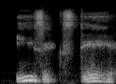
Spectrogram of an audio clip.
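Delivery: barely voiced, hushed whisper. In a tabletop game, a character answers the player's question, whispered. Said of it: "he whispers to you".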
